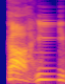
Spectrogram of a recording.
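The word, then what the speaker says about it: καί: dipakai kata Kahi k a h Dou e Kahi bacanya Kahi itu diterjemahkan ke Indonesia sekaligus Jadi kalau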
